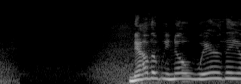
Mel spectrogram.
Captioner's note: air whooshes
